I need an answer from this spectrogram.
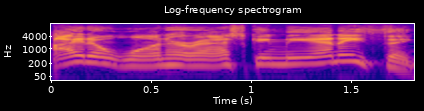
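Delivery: curt, sharp snap. A boy cuts off a girl trying to ask him something, snapping sharply. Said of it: "Jeff snapped".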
